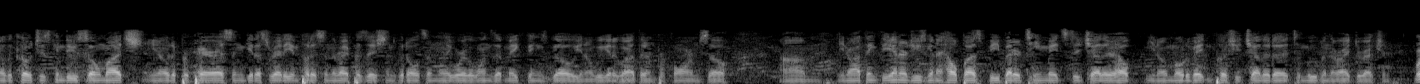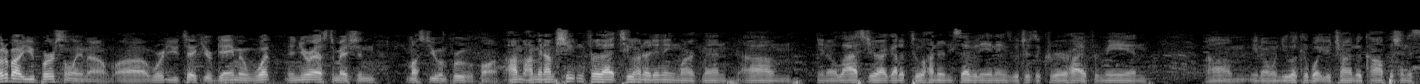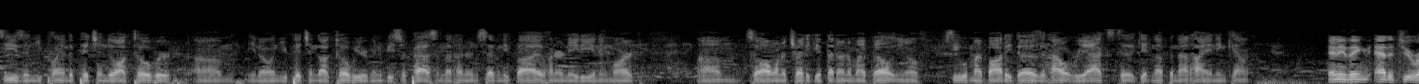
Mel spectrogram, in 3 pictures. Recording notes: LIVE from PiratesFest Saturday morning at PNC Park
